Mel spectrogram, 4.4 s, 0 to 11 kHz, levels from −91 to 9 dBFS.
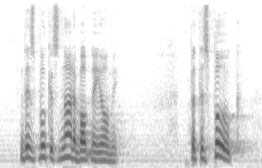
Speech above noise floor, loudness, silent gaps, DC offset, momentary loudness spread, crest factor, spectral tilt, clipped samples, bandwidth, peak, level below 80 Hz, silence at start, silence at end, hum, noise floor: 36 dB; -32 LUFS; none; under 0.1%; 14 LU; 20 dB; -6.5 dB/octave; under 0.1%; 10.5 kHz; -14 dBFS; -76 dBFS; 0.35 s; 0.35 s; none; -66 dBFS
